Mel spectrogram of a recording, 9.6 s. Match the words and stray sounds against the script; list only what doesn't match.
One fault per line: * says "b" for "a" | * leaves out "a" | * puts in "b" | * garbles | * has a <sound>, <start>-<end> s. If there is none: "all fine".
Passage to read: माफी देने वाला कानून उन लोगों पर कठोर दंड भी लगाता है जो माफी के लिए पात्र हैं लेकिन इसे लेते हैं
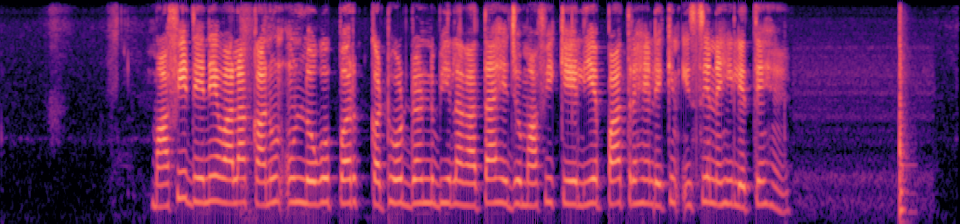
* puts in "नहीं"
* has a thud, 9.0-9.2 s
